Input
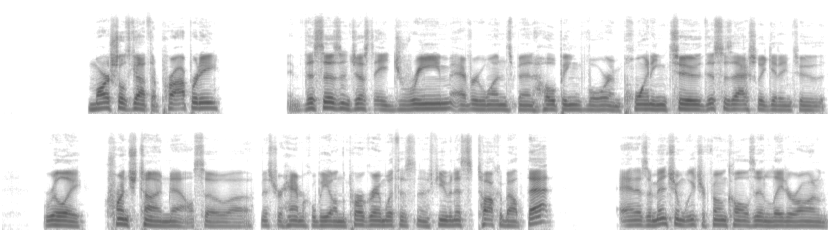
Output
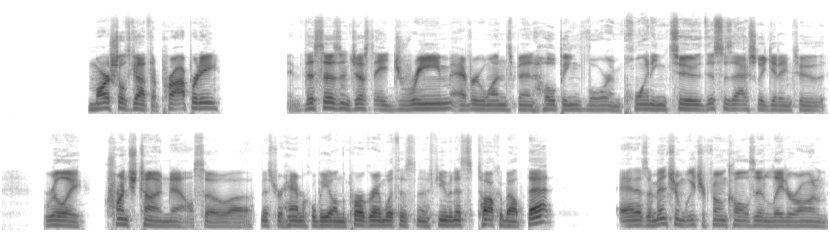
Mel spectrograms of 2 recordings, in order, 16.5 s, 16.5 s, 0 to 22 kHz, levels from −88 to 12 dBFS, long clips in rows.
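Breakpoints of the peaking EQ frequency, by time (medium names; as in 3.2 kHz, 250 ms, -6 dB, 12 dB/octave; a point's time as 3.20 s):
peaking EQ +14 dB 2.7 oct
5.03 s 1.7 kHz
6.09 s 11 kHz
7.35 s 11 kHz
7.80 s 1.9 kHz
10.10 s 1.9 kHz
10.64 s 550 Hz
14.47 s 550 Hz
15.15 s 2.2 kHz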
